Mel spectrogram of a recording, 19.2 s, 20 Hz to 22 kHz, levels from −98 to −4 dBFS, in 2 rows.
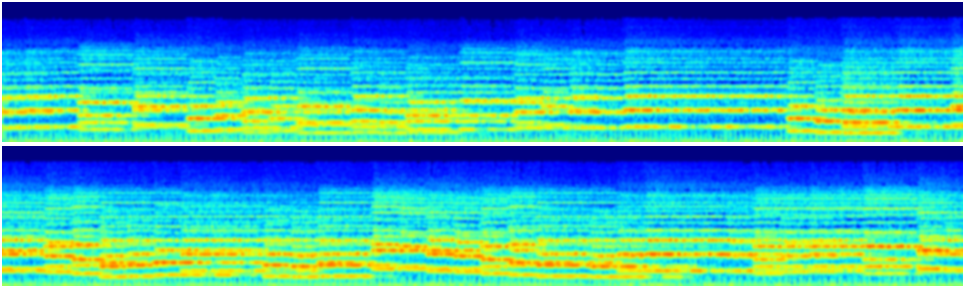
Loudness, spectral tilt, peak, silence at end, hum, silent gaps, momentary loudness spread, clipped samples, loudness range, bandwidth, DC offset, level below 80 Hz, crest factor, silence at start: -27 LUFS; -4.5 dB/octave; -14 dBFS; 0 s; none; none; 6 LU; under 0.1%; 5 LU; 13.5 kHz; 0.3%; -54 dBFS; 14 dB; 0 s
